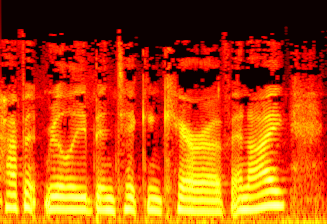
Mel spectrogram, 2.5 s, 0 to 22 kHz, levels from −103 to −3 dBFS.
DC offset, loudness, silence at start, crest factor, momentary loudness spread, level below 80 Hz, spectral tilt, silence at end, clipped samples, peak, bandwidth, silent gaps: under 0.1%; -17 LUFS; 0 s; 14 dB; 4 LU; -42 dBFS; -6.5 dB/octave; 0.05 s; under 0.1%; -2 dBFS; 12 kHz; none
